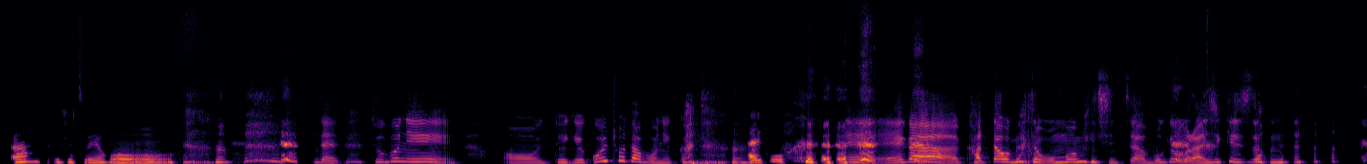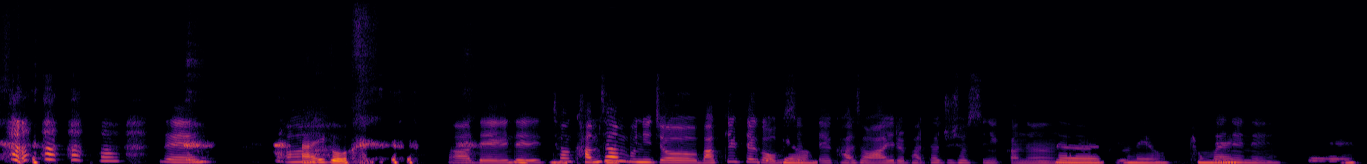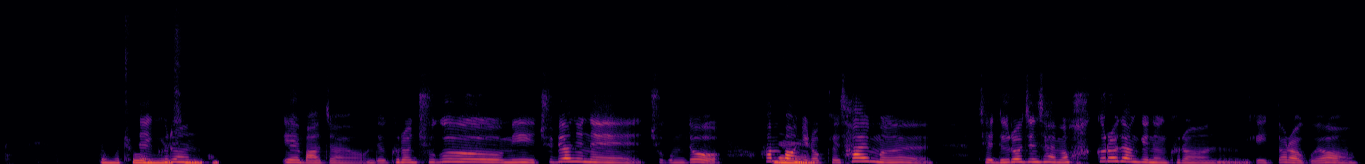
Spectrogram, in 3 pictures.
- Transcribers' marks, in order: static; distorted speech; laugh; laughing while speaking: "보니까는"; laugh; laughing while speaking: "애가 갔다 오면은 온몸이 진짜 목욕을 안 시킬 수 없는"; laugh; laugh; other background noise
- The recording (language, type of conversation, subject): Korean, unstructured, 어떤 순간에 삶의 소중함을 느끼시나요?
